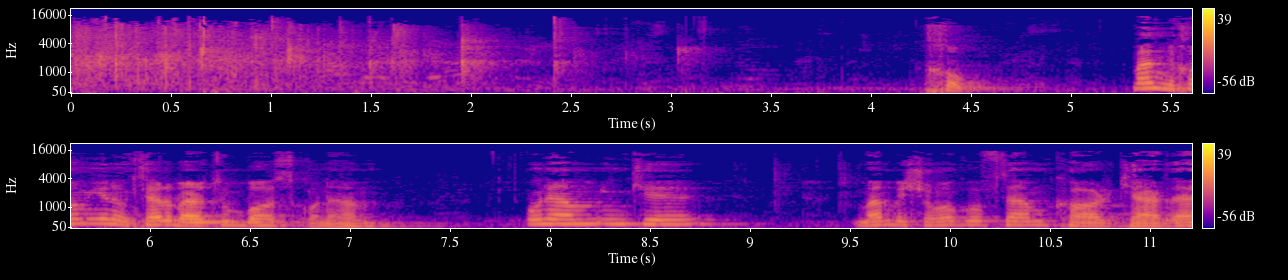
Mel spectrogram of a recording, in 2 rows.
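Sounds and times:
audience clapping at a talk: 0.0s - 3.1s
speech: 4.4s - 4.6s, 5.3s - 7.3s, 7.9s - 8.9s, 9.5s - 11.2s.

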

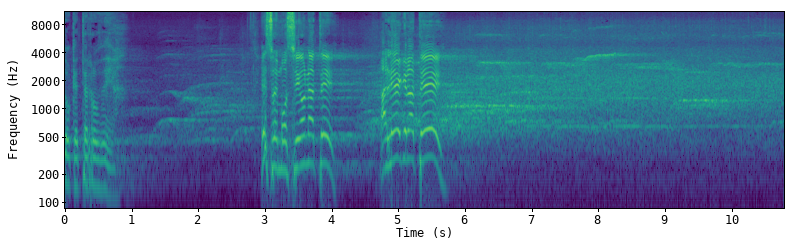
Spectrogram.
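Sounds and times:
speech: 0.0s - 1.0s, 3.0s - 5.8s
audience applause: 4.6s - 10.7s.

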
